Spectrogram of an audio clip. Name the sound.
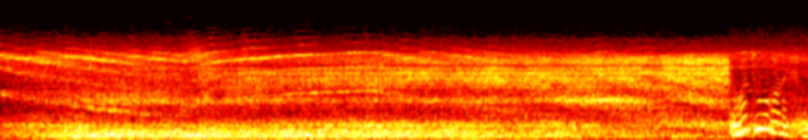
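airplane cabin engine noise during flight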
